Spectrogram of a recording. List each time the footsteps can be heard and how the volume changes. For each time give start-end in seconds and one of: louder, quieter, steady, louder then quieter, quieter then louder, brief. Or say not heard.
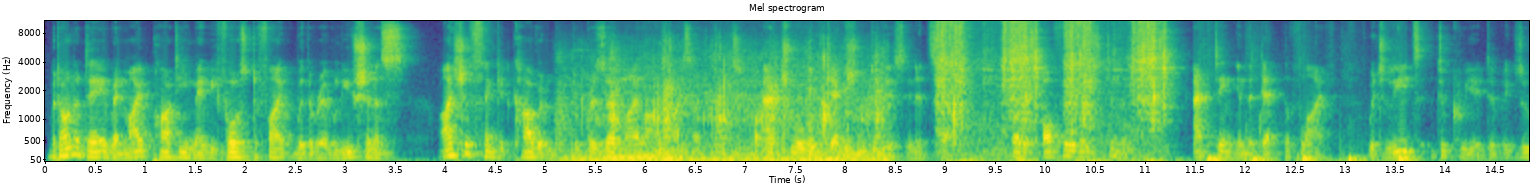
5.0-13.7 quieter.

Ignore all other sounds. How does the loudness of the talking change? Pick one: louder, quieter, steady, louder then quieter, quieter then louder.
quieter.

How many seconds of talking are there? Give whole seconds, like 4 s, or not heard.
15 s.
